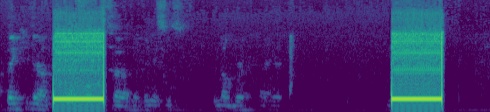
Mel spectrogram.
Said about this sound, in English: because I can hear somebody. I hear something ringing on the line.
